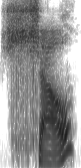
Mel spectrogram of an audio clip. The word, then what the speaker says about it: she'll: though because when you're reading it looks like shell but it's per since it has that apostrophe it's pronounced she she'll so she will she'll and there it is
